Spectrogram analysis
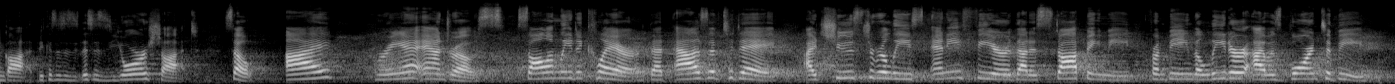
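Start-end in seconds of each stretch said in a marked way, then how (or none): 2.2-13.8 loud, slow, declaring every word; full-force pledge. Shown as a demonstration. Leading the room in the pledge, loud and slow. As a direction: give it everything you've got. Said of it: "give it your, all you've frickin' got".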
